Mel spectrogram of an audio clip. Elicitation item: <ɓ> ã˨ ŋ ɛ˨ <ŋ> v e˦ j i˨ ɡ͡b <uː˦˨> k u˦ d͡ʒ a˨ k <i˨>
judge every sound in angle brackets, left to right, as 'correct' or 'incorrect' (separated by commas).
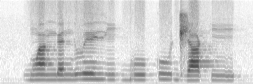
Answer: incorrect, incorrect, incorrect, correct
